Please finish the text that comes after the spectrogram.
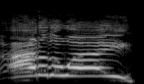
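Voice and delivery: very high, slow shouted threat; aggressive battle shout. Acted. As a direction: roar it as you charge in. Combat shout at enemies.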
